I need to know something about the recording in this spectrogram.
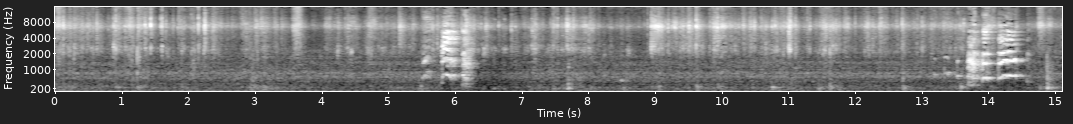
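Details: Seven-week-old puppies giving two short, sharp yelps, one near the middle and a higher, squeaky one toward the end, over a steady background hiss with quiet shuffling between calls.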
